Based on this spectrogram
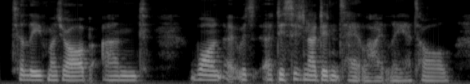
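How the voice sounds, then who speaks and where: On a very clean recording with a silent background, a woman with a Lancashire accent speaks at a moderate pace with a fairly low pitch and ordinary pitch variation. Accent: Lancashire northern English, still noticeable. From Rochdale, Lancashire, England. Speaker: blogger and voiceover artist. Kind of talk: casual interview, personal story.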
